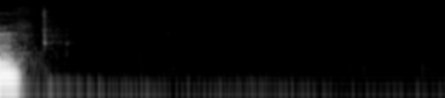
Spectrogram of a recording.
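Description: The tail of a man's spoken word, a faint short click, then near silence for the rest of the time.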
